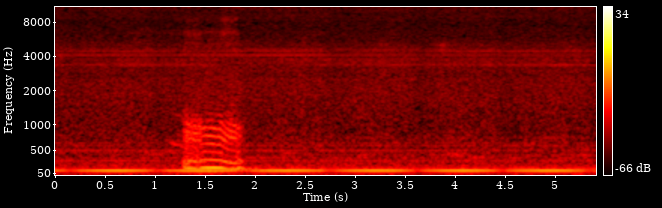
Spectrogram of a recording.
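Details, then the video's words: Elderly blind Pekingese bitch, 14.5 years old, snoring in her sleep; deep, even rumbling breaths roughly once a second, broken by one short snorting, nasal catch midway. "моя старушка и храпушка"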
